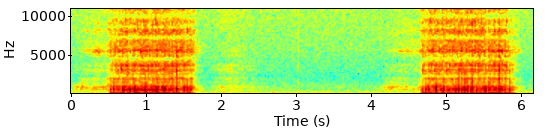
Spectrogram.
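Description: Two loud, low, rattling snores on breathing in, separated by a quiet pause, a slow sleep rhythm of snoring.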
